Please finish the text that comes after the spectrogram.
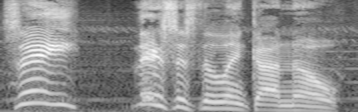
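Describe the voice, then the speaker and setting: A man's voice: high-pitched, huge pitch swings, takes it slowly, bright, forceful tone, soft background music, heavily acted. A man playing a cheerful, talkative, folksy villager with a teasing manner in a fan audio drama.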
